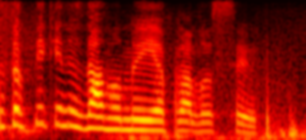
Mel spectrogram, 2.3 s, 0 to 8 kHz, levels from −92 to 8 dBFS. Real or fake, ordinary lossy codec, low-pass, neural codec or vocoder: fake; none; none; codec, 16 kHz, 0.5 kbps, X-Codec, HuBERT features, trained on balanced general audio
